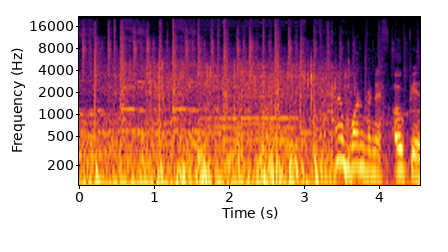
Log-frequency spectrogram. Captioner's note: gravel grinding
